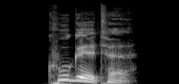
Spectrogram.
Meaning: inflection of kugeln: 1. first/third-person singular preterite 2. first/third-person singular subjunctive II
- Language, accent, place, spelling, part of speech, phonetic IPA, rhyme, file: German, Germany, Berlin, kugelte, verb, [ˈkuːɡl̩tə], -uːɡl̩tə, De-kugelte.ogg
